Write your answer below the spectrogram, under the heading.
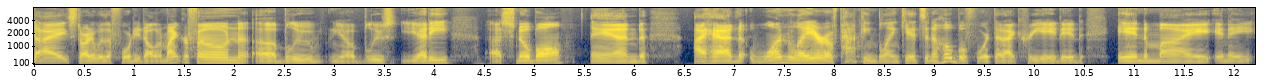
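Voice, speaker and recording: In a laid-back tutorial spoken to camera, a voice-over coach chats with his audience and checks in with them often. He has a fairly low voice, recorded close and dry in a home studio with no room sound.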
